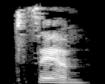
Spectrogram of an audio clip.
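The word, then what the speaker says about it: 参: Since the answer is not accessible by these methods, the student must find the answer by Kan, pronounced Tsan, Gongan, or investigating the Gongan.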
